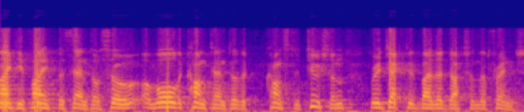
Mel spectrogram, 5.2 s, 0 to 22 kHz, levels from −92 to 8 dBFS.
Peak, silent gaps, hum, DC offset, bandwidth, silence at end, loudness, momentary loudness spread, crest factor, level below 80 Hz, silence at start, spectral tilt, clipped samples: 0 dBFS; none; none; 1%; 8.2 kHz; 0 s; -16 LUFS; 8 LU; 16 dB; -36 dBFS; 0 s; -6.5 dB/octave; under 0.1%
